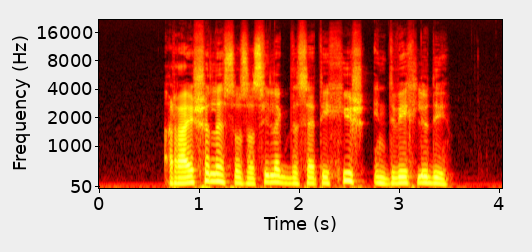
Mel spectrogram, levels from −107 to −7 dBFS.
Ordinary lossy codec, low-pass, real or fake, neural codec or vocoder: none; none; real; none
